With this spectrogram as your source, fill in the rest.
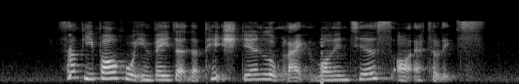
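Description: A corrupt frame decoded at 0.68 to 0.71 s, again at 3.21 to 3.23 s: damaged bits in the compressed speech were played anyway, misplacing energy in frequency. Each is a brief loud glitch peaking around -5 dBFS, the first suggesting one frame hit, the second about two.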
